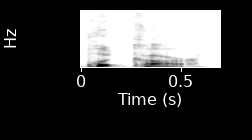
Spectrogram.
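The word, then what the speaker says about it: putchar: input and output the two most common C language character io functions are get car and put car that's how I pronounce them get car fetches a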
